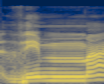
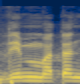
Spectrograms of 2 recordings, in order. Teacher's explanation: ज़ाल पर ज़बान निकालें, इसको मीम के साथ मिलाएंगे, यहाँ गुन्ना करेंगे। ज़ाल मीम ज़ेर ज़िम, मीम ज़बर मा, ज़िम्मा ता दो ज़बर तन, ज़िम्मतन।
